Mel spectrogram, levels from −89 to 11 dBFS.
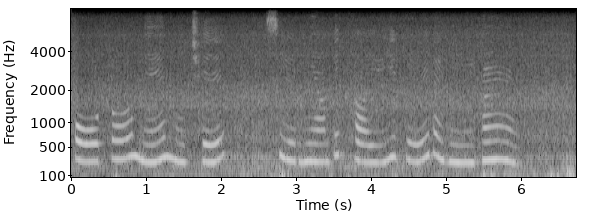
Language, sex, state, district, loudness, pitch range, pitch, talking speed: Hindi, female, Madhya Pradesh, Umaria, -15 LUFS, 280-315 Hz, 295 Hz, 70 wpm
